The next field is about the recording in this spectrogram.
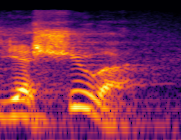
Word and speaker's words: Yeshua: If you say it in Hebrew, it's pronounced Yeshua. That's as close as I can come to pronounce it anyway.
